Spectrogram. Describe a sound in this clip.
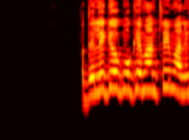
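A woman speaks clearly and steadily into a microphone, like a news presenter.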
